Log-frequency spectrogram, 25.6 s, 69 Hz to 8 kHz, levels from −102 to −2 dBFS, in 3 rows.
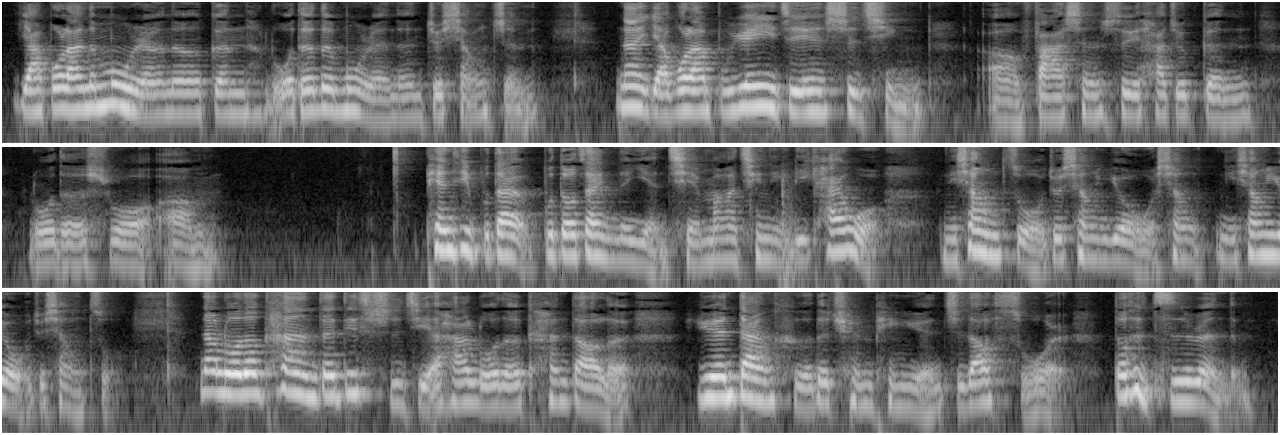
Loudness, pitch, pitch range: -26 LUFS, 195 Hz, 175-220 Hz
